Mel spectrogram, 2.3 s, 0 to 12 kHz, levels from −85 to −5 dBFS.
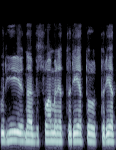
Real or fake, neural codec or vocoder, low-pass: real; none; 7.2 kHz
